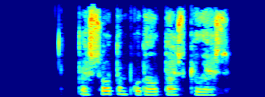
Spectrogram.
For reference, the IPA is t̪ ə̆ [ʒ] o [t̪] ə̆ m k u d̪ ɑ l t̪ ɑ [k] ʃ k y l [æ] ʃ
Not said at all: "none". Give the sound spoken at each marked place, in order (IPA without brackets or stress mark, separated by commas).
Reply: ʃ, t̪, none, æ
